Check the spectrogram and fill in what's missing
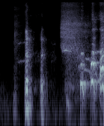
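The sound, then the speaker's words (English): A dog eating her food noisily with her mouth open: a few wet, smacking chomps, then a longer stretch of loud, messy chewing, with no talking. “No, she has been slowly eating her food, but then I look at her when she starts eating because she's a mouth eater, like open mouth chomper. Oh, my God. And it's loud.”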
